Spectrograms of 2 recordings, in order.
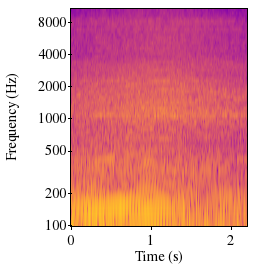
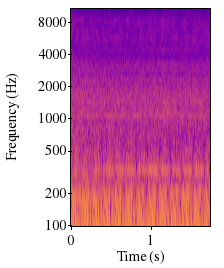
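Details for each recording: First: Audi 100 C4 2.8 petrol six-cylinder, after repairs and cooling-system bleeding: engine revs up smoothly and falls back cleanly with a deep rumble, but the exhaust rattles and needs attention. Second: Audi 100 C4 2.8 petrol V6, said to have a freshly rebuilt engine, previously misfiring, lacking power and stalling; after repair and bleeding the cooling system: a low, even idle that revs up smoothly with no misses, though a rattle remains from the exhaust.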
